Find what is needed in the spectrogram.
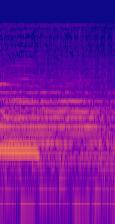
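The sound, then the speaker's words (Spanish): A locomotive's train horn blows loudly as a steady chord of held tones. One lower note drops out early, and the remaining tones sustain and ease off slightly toward the end, with no voices. “Es un inigualable tren o locomotora chuchu.”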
